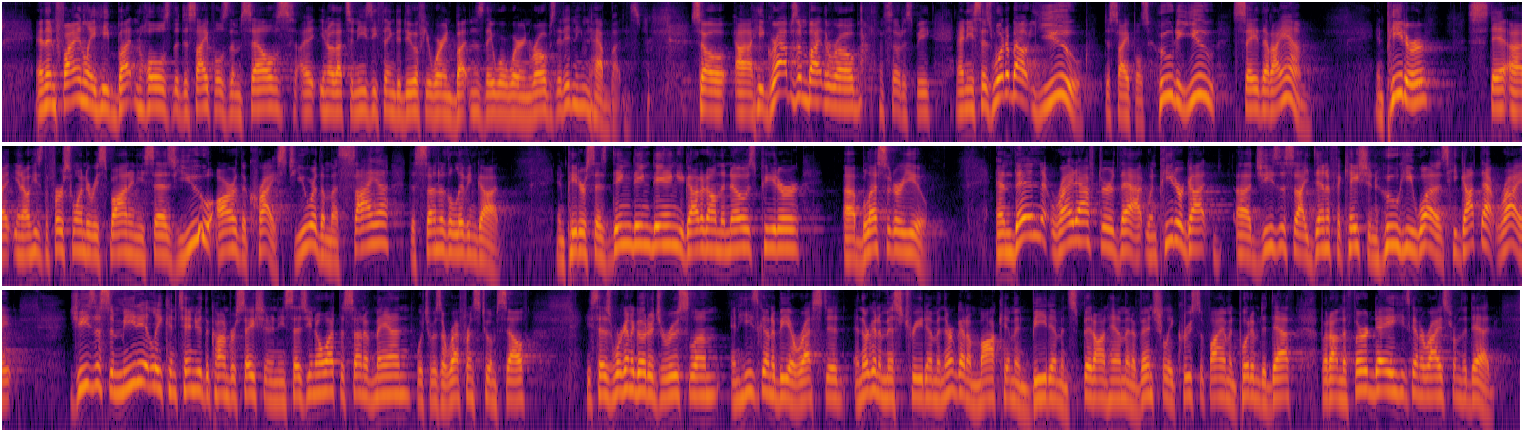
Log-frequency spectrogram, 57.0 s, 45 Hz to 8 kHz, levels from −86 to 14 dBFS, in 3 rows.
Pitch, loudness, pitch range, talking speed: 160 Hz, -20 LUFS, 145-185 Hz, 205 wpm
